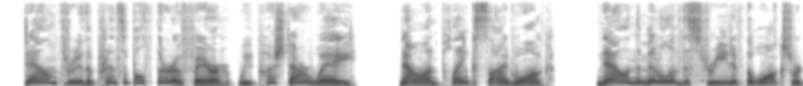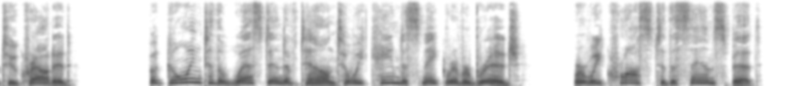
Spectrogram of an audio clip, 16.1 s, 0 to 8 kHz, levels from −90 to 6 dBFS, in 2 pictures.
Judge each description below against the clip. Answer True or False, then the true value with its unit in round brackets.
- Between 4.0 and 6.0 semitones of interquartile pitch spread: True (4.3 semitones)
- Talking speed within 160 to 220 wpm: True (175 wpm)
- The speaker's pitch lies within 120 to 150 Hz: False (230 Hz)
